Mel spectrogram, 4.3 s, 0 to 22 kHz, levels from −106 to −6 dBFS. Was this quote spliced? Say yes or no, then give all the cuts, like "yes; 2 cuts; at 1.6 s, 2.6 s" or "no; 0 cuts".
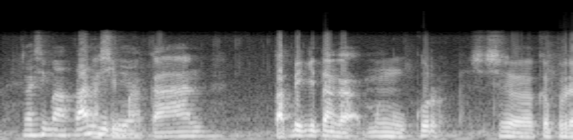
no; 0 cuts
